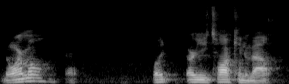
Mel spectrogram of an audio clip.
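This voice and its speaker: A man reads a lonely, worn-down proofreader in a film drama table read. His voice is deep, and he keeps the delivery low-key and conversational, with a wry, questioning edge. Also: lively intonation, a little slow, dark tone, breathy edge. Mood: tired, dry. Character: Cassidy, weary, lonely male newspaper proofreader, wryly curious.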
